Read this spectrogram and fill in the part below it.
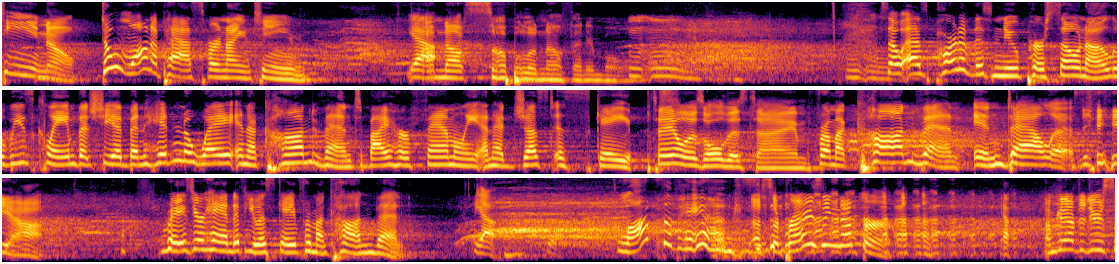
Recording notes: Live from Dallas. Dallas LIVE.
